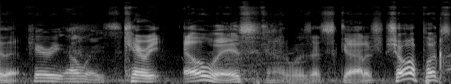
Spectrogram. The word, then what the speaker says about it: Cary Elwes: Forbes Gary lose how do you say that Cary Elwes Cary Elwes Scott sharp hooks together a strong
